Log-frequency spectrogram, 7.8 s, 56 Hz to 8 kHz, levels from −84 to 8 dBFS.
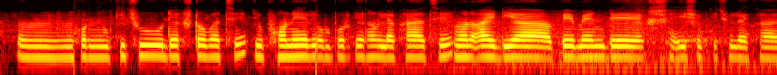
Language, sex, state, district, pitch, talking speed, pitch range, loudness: Bengali, female, West Bengal, Jhargram, 190 Hz, 125 wpm, 185-195 Hz, -18 LUFS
